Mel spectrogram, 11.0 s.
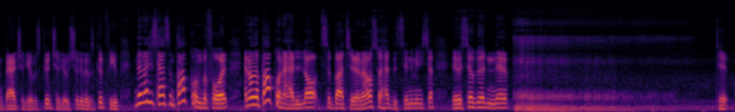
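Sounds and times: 
speech: 0.0s - 8.2s, 10.8s - 11.0s
person snoring while asleep: 7.7s - 10.5s.

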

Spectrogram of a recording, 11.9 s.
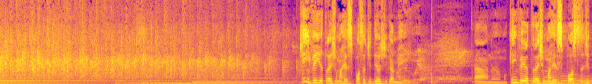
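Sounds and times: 
audience applause: 0.0s - 6.6s
sustained low keyboard chords: 0.0s - 8.2s, 9.8s - 11.8s
speech: 6.1s - 8.6s, 9.5s - 11.8s.

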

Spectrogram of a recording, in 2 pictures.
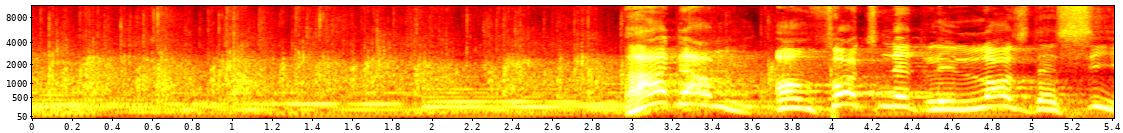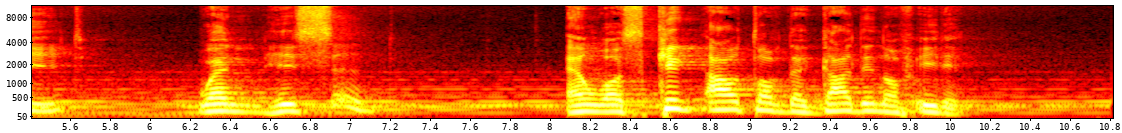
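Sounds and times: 
audience clapping: 0.0s - 4.2s
speech: 3.0s - 7.2s, 8.1s - 10.2s.

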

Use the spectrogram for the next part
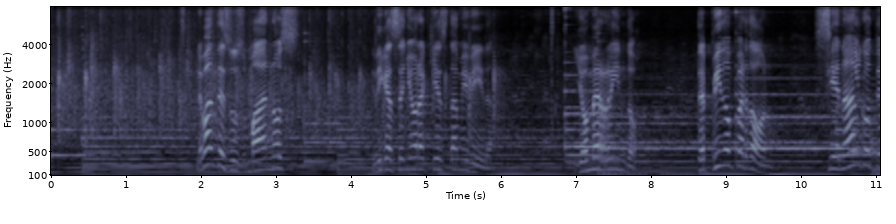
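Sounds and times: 
audience clapping: 0.0s - 6.9s
sustained keyboard chords: 0.0s - 11.0s
speech: 2.0s - 3.4s, 4.3s - 6.0s, 7.0s - 7.9s, 8.6s - 9.6s, 10.2s - 11.0s.

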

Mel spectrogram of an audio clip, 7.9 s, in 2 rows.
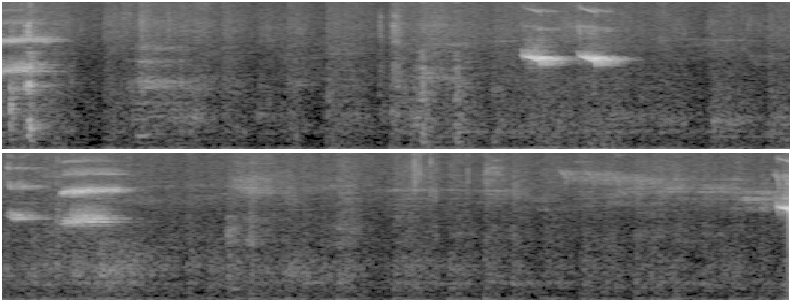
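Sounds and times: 
bullfinch song: 2.5s - 3.2s, 3.8s - 4.7s, 6.4s - 7.8s.

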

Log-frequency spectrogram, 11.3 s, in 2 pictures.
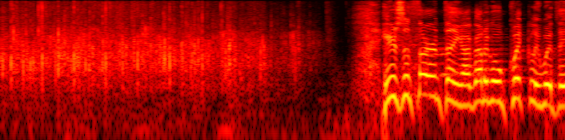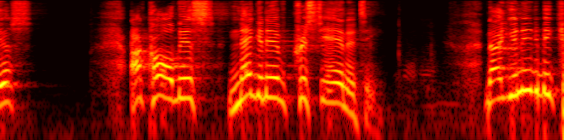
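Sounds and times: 
church audience clapping hands: 0.0s - 3.5s
speech: 3.8s - 6.0s, 7.0s - 9.5s, 10.4s - 11.2s.

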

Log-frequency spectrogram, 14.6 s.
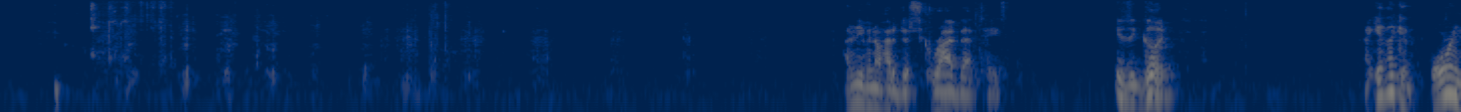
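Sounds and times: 
Cooler Ranch flavoured chips being chewed: 0.4s - 8.5s
speech: 8.5s - 10.2s, 11.2s - 11.9s, 13.8s - 14.6s.

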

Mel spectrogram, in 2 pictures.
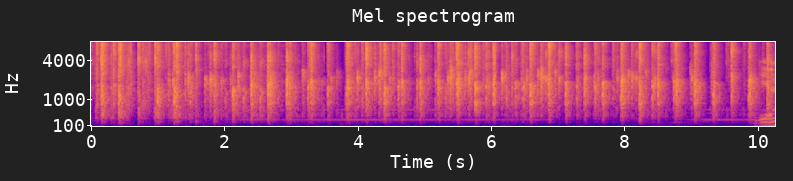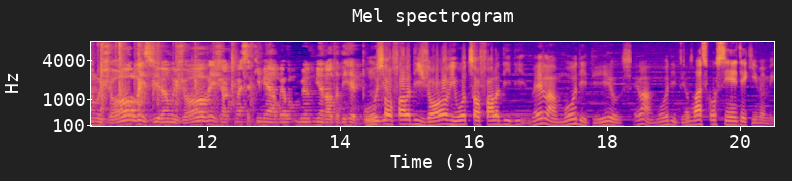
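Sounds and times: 
hand clapping: 0.0s - 13.0s
speech: 10.0s - 20.5s.

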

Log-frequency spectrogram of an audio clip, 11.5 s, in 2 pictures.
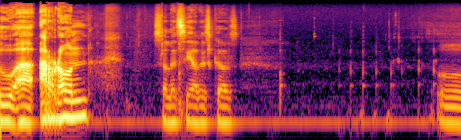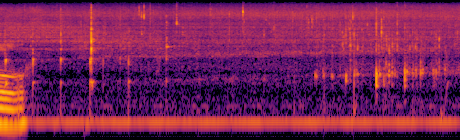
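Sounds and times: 
speech: 0.0s - 1.2s, 2.0s - 3.1s, 5.5s - 6.2s
beer pouring from bottle into glass: 4.2s - 11.5s.

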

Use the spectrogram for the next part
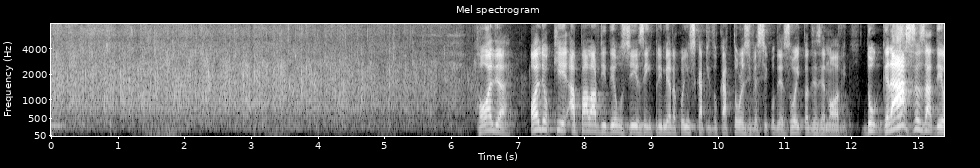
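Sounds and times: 
audience applause: 0.0s - 7.2s
speech: 6.4s - 13.3s.

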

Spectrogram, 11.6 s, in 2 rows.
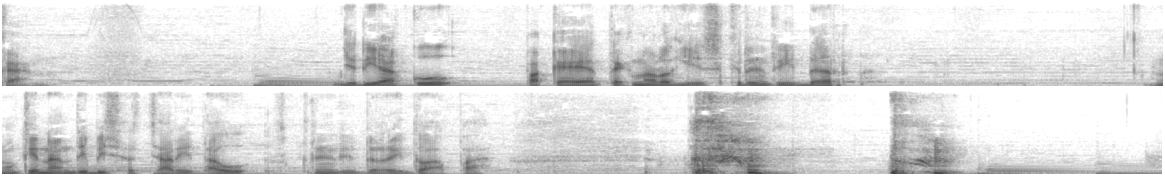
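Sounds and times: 
speech: 0.0s - 0.4s, 1.3s - 4.4s, 5.7s - 8.3s, 9.2s - 9.8s
person coughing: 9.2s - 10.8s.

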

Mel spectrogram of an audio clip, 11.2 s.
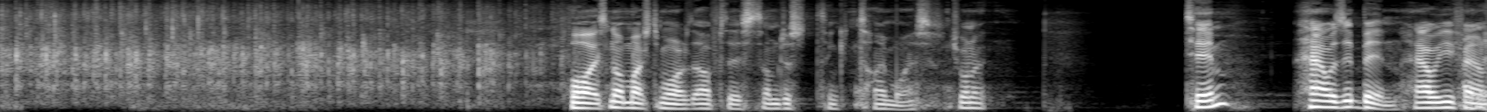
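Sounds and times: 
crowd applauding, welcoming speakers on stage: 0.0s - 4.8s
speech: 4.3s - 7.5s, 8.9s - 11.1s.

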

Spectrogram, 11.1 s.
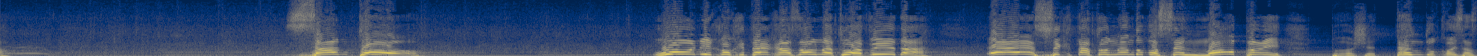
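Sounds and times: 
audience applauding: 0.0s - 9.3s
speech: 2.2s - 3.3s, 4.9s - 11.0s.

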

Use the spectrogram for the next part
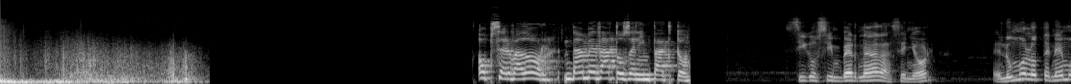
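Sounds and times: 
artillery gun firing: 0.0s - 2.1s
speech: 4.8s - 6.9s, 7.9s - 10.7s.

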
